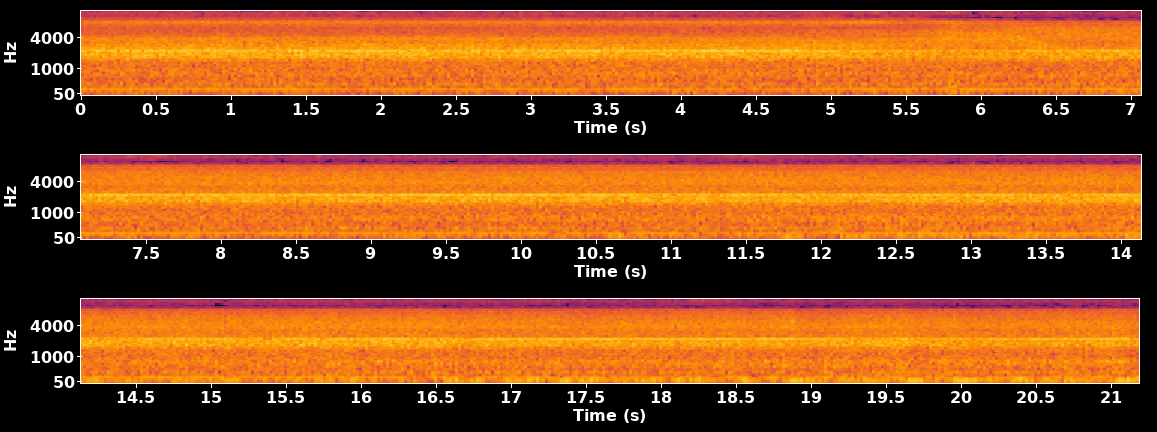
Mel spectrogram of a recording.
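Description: Toronto Rocket subway train approaching through the tunnel toward the platform: a steady rushing rumble over a constant hum, the low rumble growing louder over the last few seconds as the train nears.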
